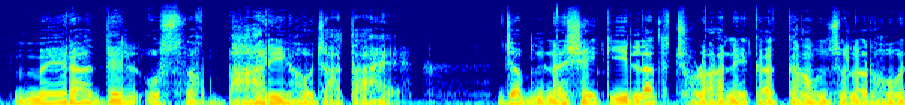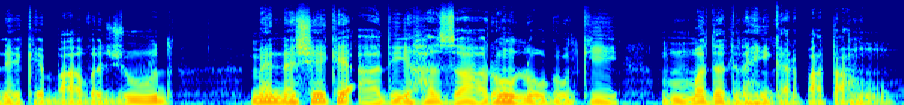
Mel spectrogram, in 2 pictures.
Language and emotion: Urdu, sad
